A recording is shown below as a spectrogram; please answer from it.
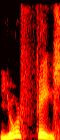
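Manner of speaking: put-on halting broken-English accent. Speaker retelling how Habiba behind the counter greeted him, imitating Habiba's broken accent. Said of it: "she's speaking in a broken accent".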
